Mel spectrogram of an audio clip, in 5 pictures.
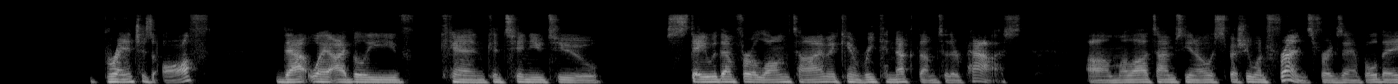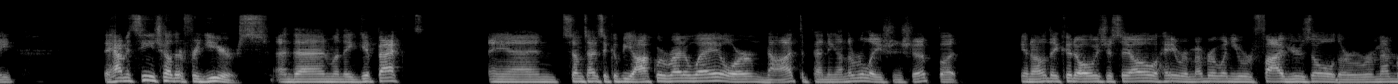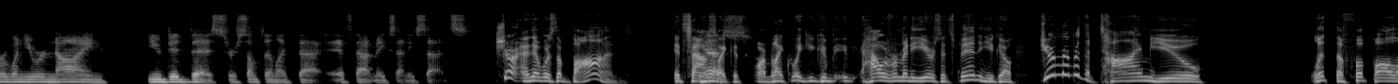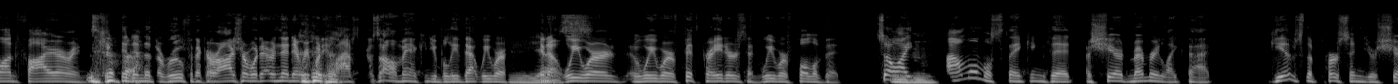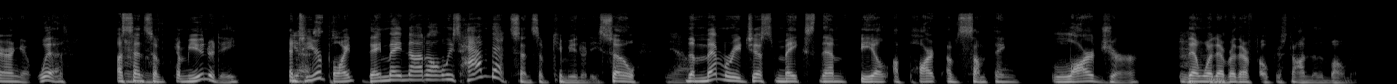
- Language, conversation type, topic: English, unstructured, How do shared memories bring people closer together?
- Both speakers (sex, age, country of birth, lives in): male, 20-24, United States, United States; male, 65-69, United States, United States
- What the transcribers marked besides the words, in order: tapping; laugh; laugh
